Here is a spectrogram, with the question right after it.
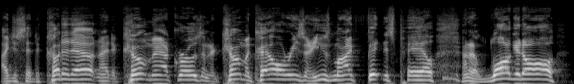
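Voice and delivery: put-on frazzled, stressed voice. Acting out a strict calorie-counting plan, in a mock-stressed voice. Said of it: "You can hear the flexion in my voice".

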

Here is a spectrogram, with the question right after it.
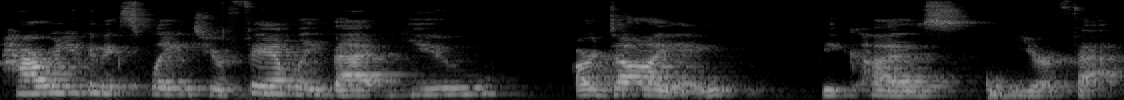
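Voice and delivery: ordinary talk

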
